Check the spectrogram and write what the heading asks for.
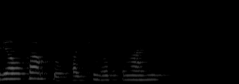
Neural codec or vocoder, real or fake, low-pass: codec, 16 kHz in and 24 kHz out, 2.2 kbps, FireRedTTS-2 codec; fake; 3.6 kHz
